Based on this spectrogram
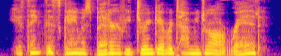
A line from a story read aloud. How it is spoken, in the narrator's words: Biddy whispers to Jack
